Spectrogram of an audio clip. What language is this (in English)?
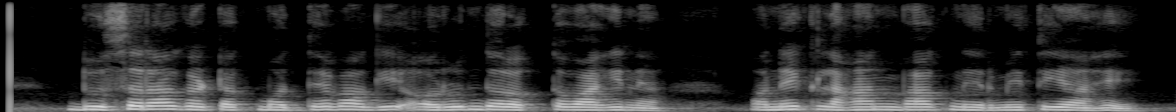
Marathi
